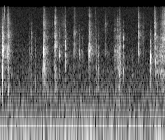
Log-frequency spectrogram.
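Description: Plastic wrapper of a trading-card pack crinkling and crackling in the hands as it is pulled open, in a string of irregular sharp crackles.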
